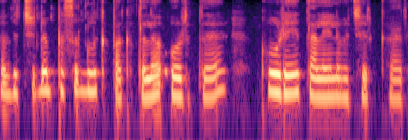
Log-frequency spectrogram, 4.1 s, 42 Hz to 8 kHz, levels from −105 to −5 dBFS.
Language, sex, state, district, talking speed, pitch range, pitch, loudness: Tamil, female, Tamil Nadu, Nilgiris, 115 wpm, 210-265 Hz, 245 Hz, -17 LUFS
